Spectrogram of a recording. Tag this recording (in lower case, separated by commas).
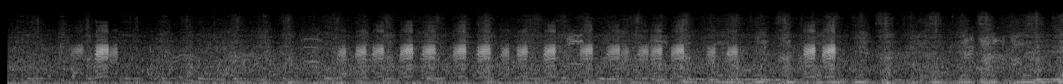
fowl, goose honking, honk, goose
